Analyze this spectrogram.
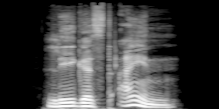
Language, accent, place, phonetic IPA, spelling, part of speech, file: German, Germany, Berlin, [ˌleːɡəst ˈaɪ̯n], legest ein, verb, De-legest ein.ogg
- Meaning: second-person singular subjunctive I of einlegen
